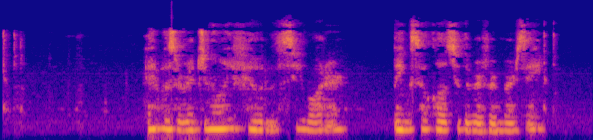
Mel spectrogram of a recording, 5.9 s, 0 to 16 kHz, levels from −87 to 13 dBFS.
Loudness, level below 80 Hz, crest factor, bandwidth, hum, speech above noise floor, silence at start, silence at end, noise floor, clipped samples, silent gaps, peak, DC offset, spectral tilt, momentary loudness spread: -16 LUFS; -58 dBFS; 18 dB; 10 kHz; none; 40 dB; 0.05 s; 0.45 s; -56 dBFS; under 0.1%; none; 0 dBFS; under 0.1%; -3.5 dB/octave; 13 LU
